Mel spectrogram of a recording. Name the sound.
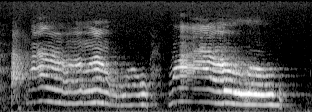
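cat purring and meowing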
